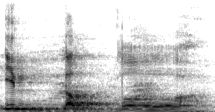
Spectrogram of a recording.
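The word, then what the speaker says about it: إلا الله: Tapi digabung menjadi illallah. Illallah. Tasdidnya jadi dua. Di lam pertama, di lam kedua. Di illahnya ada tasdid, di lafaz Allahnya juga ada tasdid.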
